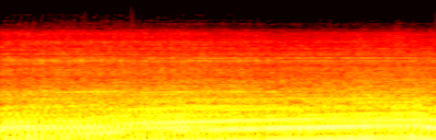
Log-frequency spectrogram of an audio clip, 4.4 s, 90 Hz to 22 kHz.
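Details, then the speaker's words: 1959 AMC Rambler three-speed automatic that sat 40 years, after Seafoam Trans Tune treatment (filter not yet changed), driving first to second: engine pitch climbs then eases as it drops smoothly into second, no slip or flare; shifting fixed. "Second gear. Easy, boom, that's it. It's fixed."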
